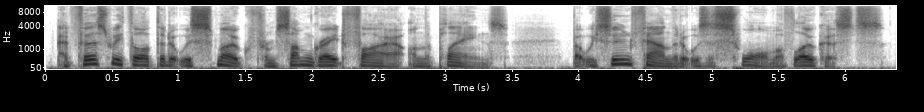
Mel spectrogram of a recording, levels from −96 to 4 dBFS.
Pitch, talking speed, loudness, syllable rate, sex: 125 Hz, 245 wpm, -19 LUFS, 5.0 syllables/s, male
